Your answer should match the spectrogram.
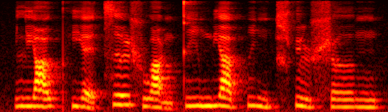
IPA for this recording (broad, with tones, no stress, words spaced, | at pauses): ljɑ˨˦ʊ̯pʰjɛ̰˨˩t͡sɹ̩˦ʂwɑ̰˨˩ŋ t̪i˦mjä˥˨ pi˥˨ŋt͡ɕʰy˥˨ ʂɤ˦ŋ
